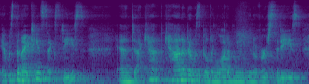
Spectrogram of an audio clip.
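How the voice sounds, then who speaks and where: A woman talks very fast in a fairly low voice with lively intonation. The room echo is audible, and light background noise sits behind her. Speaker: radio host and storyteller. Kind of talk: personal storytelling at a live event. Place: hall. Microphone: podium.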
